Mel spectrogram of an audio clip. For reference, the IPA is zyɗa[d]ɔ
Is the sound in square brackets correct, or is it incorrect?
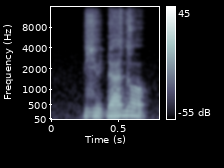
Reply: correct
